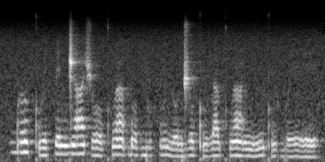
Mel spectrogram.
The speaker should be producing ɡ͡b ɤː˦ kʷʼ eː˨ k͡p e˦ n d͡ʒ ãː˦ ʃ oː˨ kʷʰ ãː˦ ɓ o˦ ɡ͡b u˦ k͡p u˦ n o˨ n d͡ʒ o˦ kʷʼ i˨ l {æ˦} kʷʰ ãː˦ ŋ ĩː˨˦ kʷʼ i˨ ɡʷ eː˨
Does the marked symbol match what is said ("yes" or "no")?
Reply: no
